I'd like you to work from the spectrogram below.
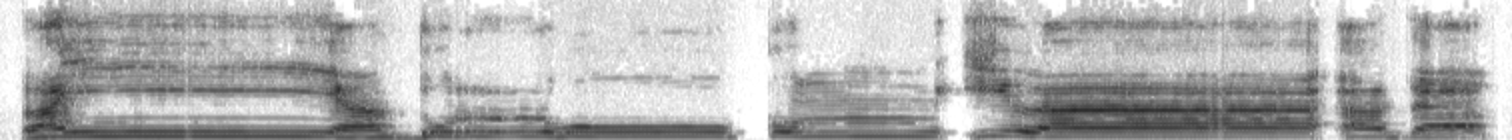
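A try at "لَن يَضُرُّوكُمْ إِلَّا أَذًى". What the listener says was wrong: Jangan terlalu panjang matobi'inya. Terus idhar syafawi, mim sukunnya jangan ditambah gunahnya. Jangan dipanjangkan lagi gunahnya.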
